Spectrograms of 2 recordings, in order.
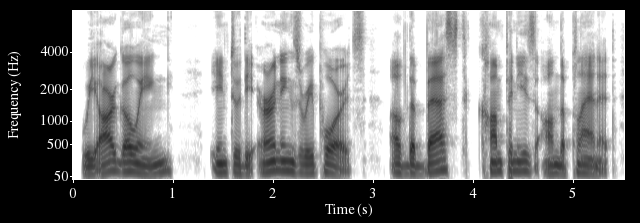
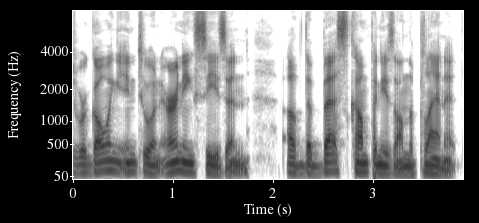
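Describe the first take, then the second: First: It is said slowly and deliberately. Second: It is said at a normal speed.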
